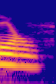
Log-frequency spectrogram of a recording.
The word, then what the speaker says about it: Lyonne: I believe her name is pronounced Lyonne. It might be Lyon. – Lyonne.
